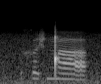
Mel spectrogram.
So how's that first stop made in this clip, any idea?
click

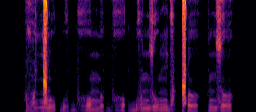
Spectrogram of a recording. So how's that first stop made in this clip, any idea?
click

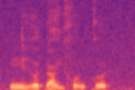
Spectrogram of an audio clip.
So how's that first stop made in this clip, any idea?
implosive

